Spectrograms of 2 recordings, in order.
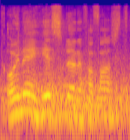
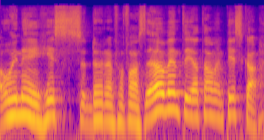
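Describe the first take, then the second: First: High, very loud mock panic; shouted comic distress, pitched way up; hammed-up alarm. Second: High-pitched pretend panic; hammed-up cry to hold on; mock alarm. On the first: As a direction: cry out in pretend emergency at full volume. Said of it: "Jag gör det en gång till". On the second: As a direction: act out a sudden emergency, voice jumping up. Acted lift door emergency.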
